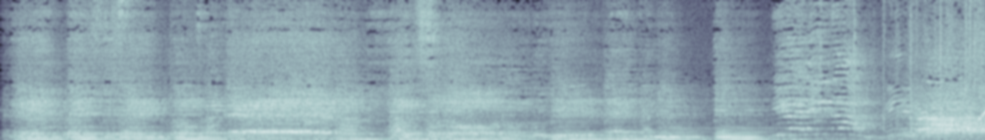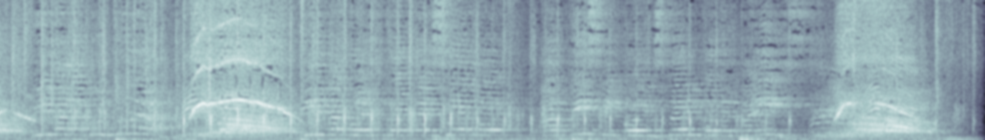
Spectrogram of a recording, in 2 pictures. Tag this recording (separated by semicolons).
demonstration; mexico-city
